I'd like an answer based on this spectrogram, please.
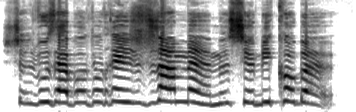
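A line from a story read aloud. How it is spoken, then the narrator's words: Shouting. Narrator (French): cria-t-elle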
